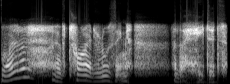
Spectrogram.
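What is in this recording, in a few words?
round lost, female; vo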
